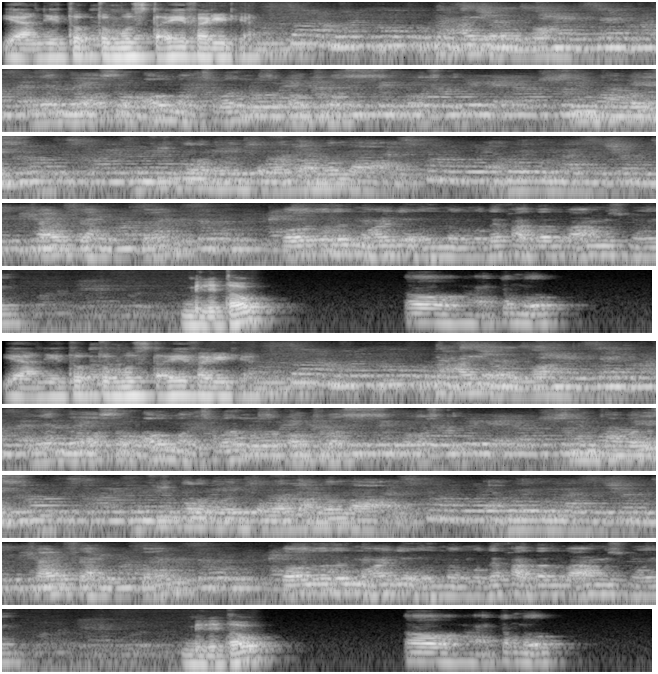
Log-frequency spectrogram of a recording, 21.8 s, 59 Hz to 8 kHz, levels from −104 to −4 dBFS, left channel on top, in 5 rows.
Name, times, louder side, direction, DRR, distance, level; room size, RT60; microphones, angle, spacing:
voice 1, 0.0-1.7 18.6-19.2, left 3 dB, 80° left, 0.4 m, -21 dB
sound 1, 0.7-19.1, equal, 15° left, 0.6 m, -31 dB
voice 2, 2.9-4.2 4.5-7.5 8.0-11.4 11.9-14.3 14.9-17.6 20.1-21.1, equal, 40° right, 1.0 m, -29 dB
2.8 x 2.5 x 2.2 m
head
